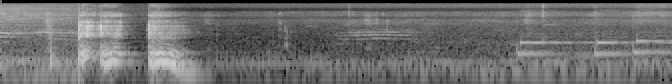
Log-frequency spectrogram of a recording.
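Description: Two loud, short cough-like bursts of a man's voice about half a second apart, the second dropping sharply in pitch, over background music with a steady beat.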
